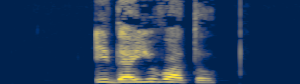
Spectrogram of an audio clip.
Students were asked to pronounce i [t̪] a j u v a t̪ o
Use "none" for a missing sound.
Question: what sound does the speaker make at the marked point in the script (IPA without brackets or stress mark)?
d̪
